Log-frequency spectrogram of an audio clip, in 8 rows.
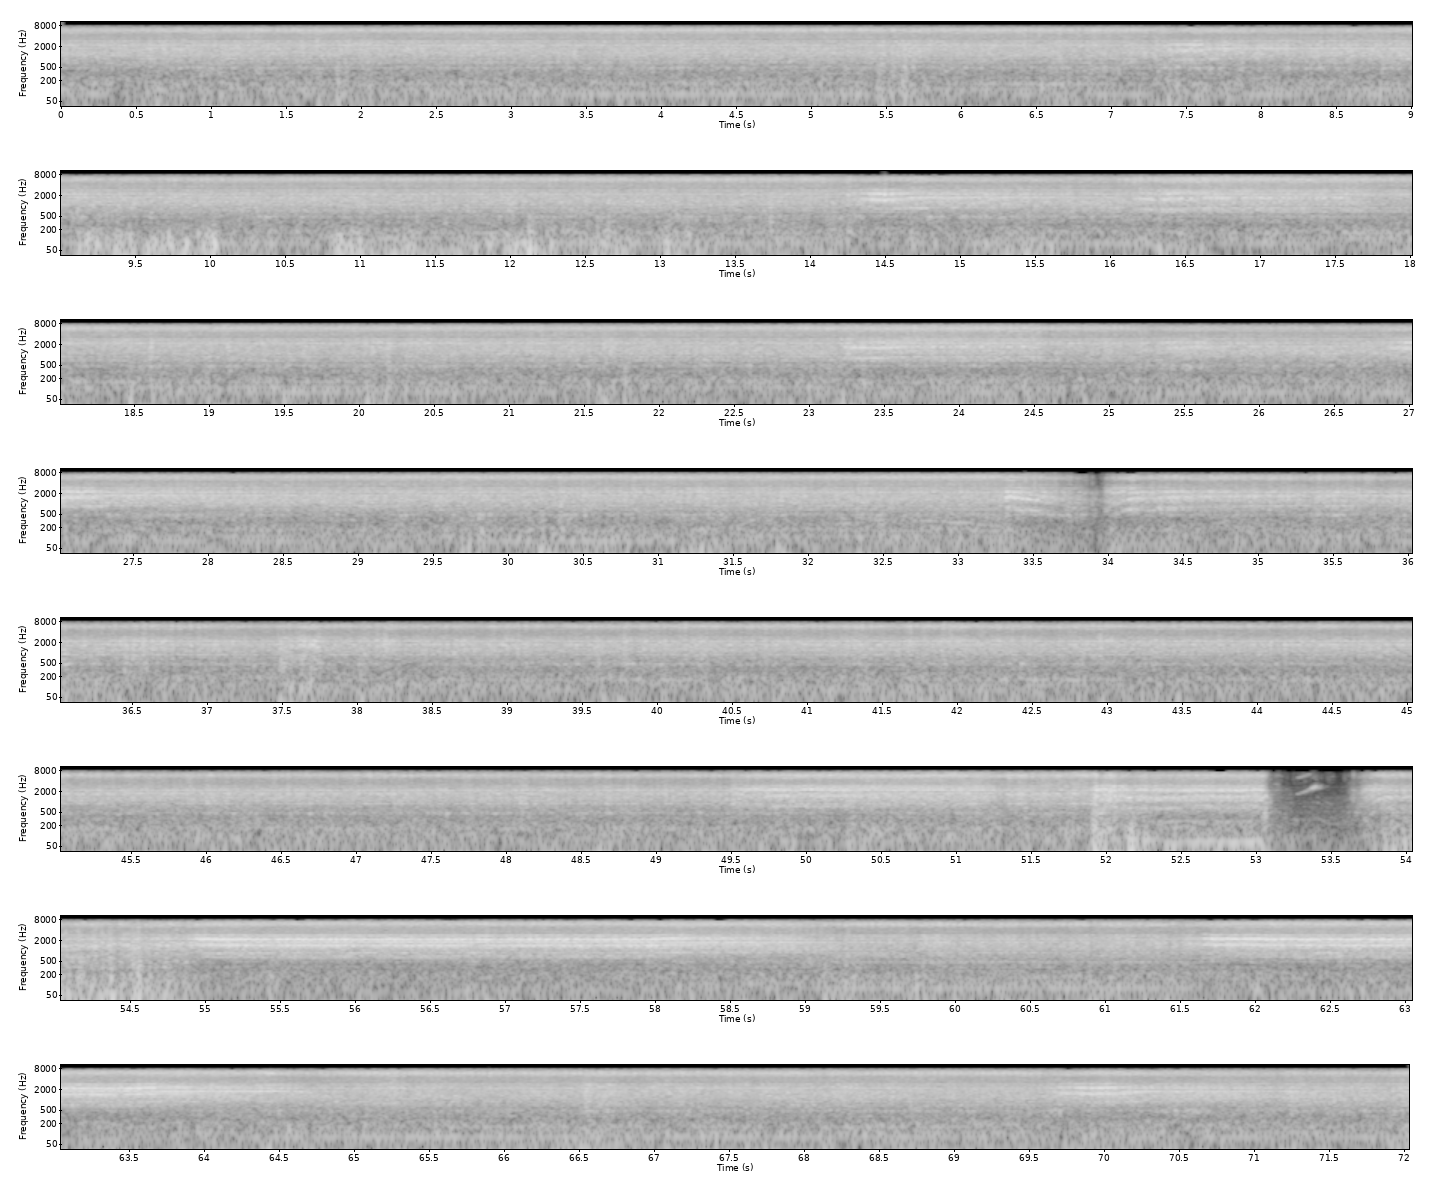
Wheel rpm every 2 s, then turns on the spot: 230, 230, 230, 230, 230, 230, 230, 230, 230, 240, 240, 230, 230, 230, 230, 230, 180, 180, 230, 230, 230, 230, 230, 230, 230, 220, 140, 190, 210, 230, 230, 210, 230, 240, 230, 230.
none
